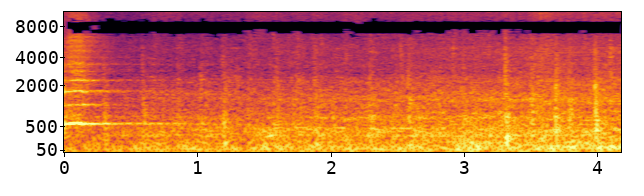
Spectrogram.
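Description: The steam whistle of a 15-inch-gauge steam locomotive fades out within the first second. Then the locomotive and its coaches roll past with a steady rumble and scattered clicks of wheels over the rail joints, slowly growing louder.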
